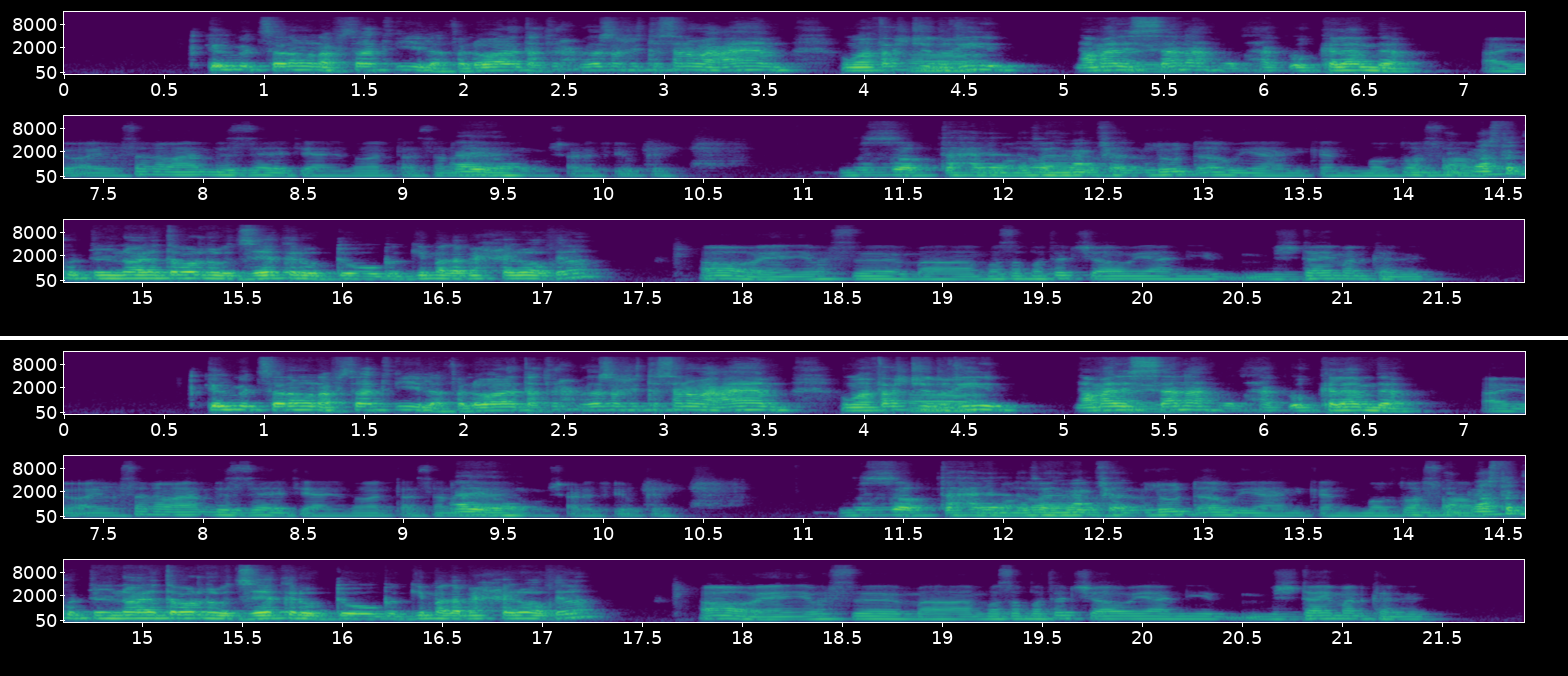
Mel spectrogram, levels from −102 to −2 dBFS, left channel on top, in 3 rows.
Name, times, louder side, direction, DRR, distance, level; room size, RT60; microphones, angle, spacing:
voice 1, 0.7-4.7 5.1-6.7 9.2-9.6 11.2-12.7 14.0-17.3, right 1 dB, 85° right, 1.2 m, -30 dB
voice 2, 4.2-4.6 5.3-5.6 7.1-10.7 11.9-14.4 17.8-21.4, equal, 60° right, 0.9 m, -41 dB
3.0 x 2.2 x 3.9 m
head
